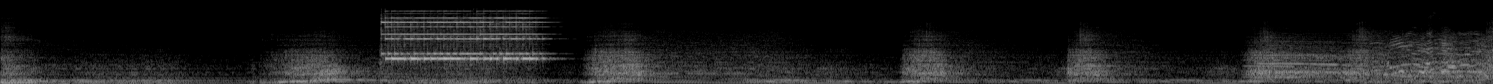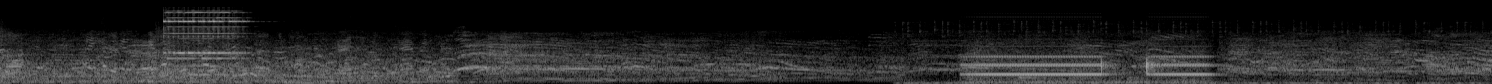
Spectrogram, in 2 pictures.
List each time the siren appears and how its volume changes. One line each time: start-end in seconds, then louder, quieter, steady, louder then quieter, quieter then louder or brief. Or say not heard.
not heard.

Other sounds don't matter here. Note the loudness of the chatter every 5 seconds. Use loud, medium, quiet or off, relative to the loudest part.
off, off, loud, loud, medium, medium.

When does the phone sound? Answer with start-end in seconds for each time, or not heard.
3.8-5.5, 16.6-17.4, 24.5-27.1.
